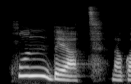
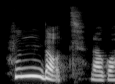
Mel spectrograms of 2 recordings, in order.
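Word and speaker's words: hundert: 근데 우리가 에야가 원래는 에야 소리가 나지만 단어의 맨 뒤에 있을 경우에는 더 줄여서 어랑 아 사이에 소리가 난다고 했습니다. 그래서 훈데아트라고 하셔도 되고 훈더트라고 하셔도 됩니다. 훈데아트 아니면 훈더트.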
